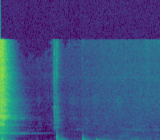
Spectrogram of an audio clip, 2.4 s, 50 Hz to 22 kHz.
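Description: A sharp crack as a slingshot's 8.4 mm lead ball strikes a hanging aluminium drink can, which rings briefly with a thin tone. Three faint knocks follow about a second in.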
